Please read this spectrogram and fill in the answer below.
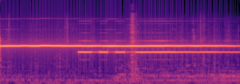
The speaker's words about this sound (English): It's come again. That whistle.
